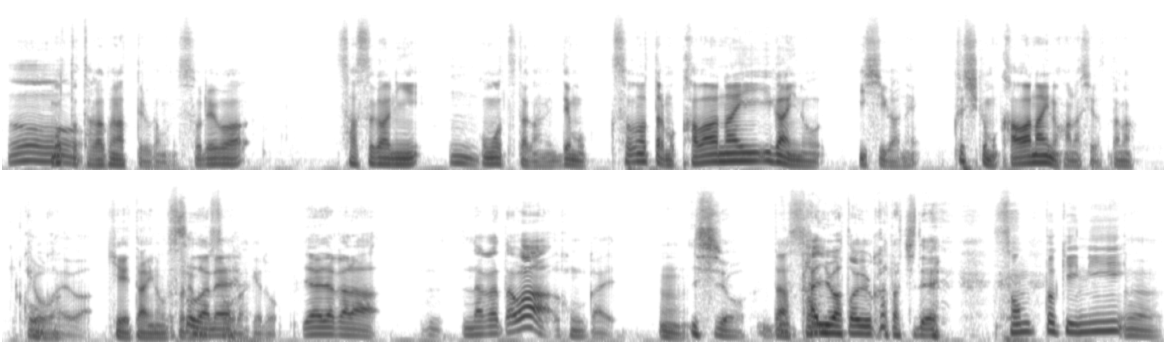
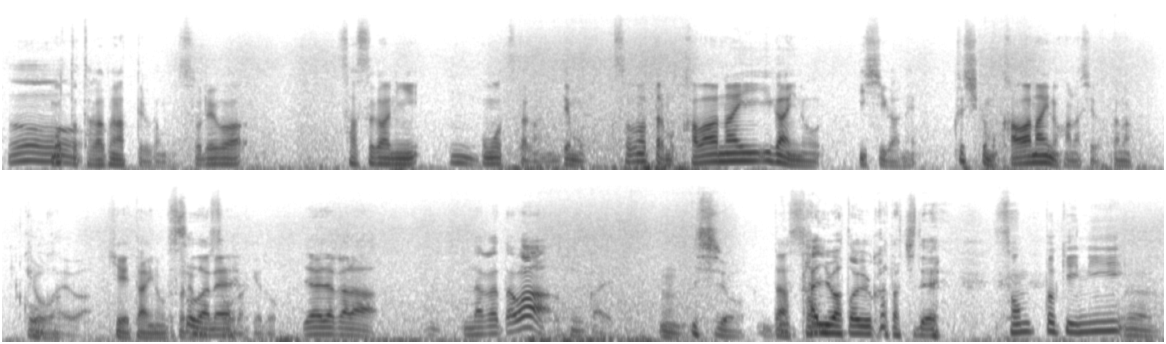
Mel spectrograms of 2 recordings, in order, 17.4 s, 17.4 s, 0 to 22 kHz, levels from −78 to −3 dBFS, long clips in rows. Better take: first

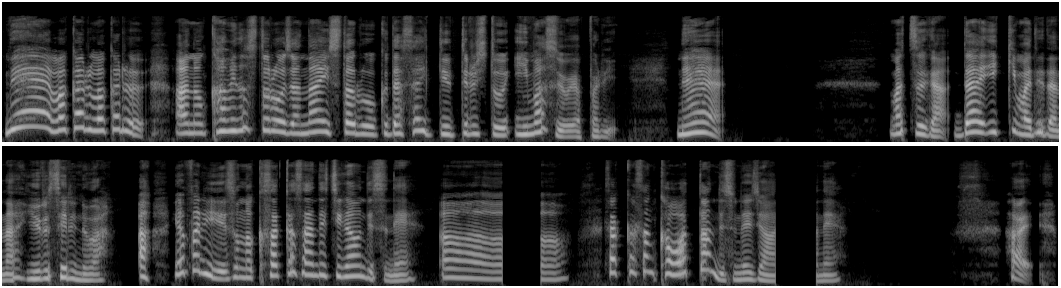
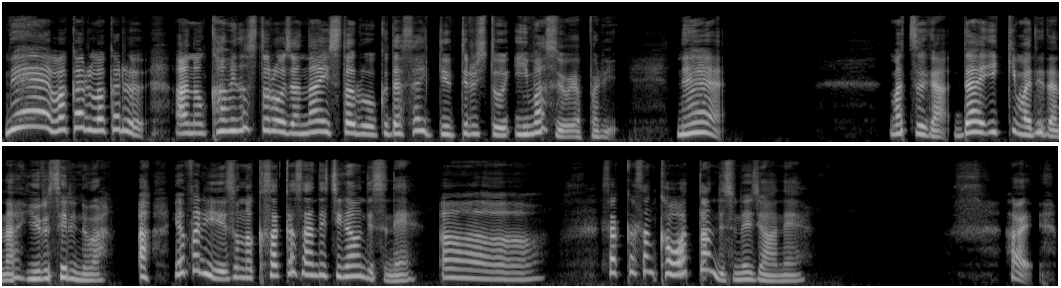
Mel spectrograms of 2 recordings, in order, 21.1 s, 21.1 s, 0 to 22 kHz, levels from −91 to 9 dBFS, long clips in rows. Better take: second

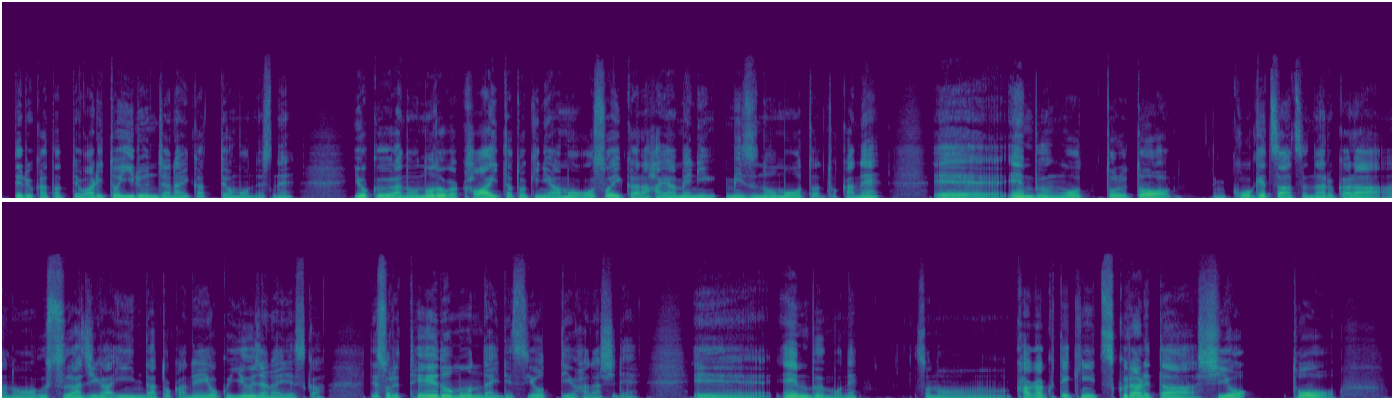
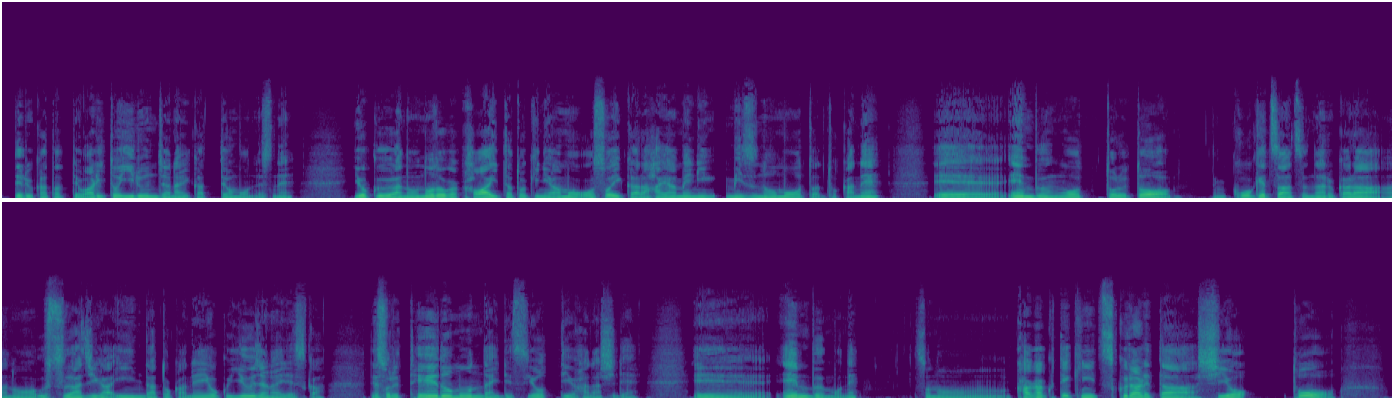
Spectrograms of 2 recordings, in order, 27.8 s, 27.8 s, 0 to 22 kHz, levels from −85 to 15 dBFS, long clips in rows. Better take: first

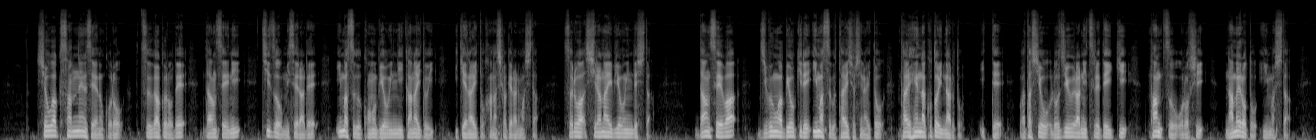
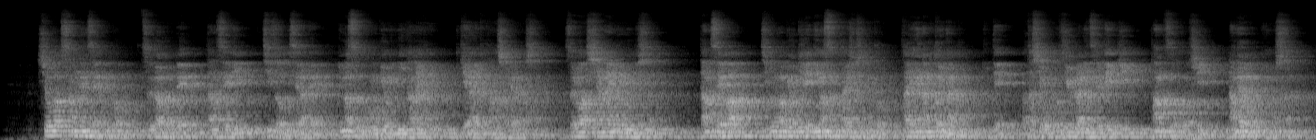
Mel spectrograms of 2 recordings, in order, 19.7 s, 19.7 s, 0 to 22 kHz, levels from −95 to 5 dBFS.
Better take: first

